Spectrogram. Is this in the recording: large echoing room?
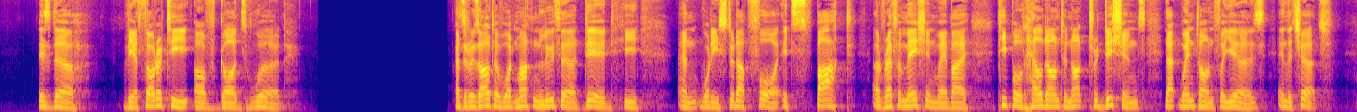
yes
